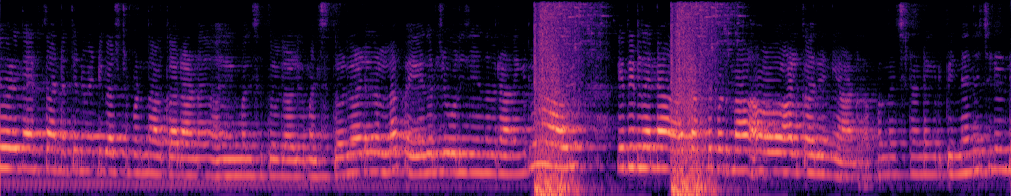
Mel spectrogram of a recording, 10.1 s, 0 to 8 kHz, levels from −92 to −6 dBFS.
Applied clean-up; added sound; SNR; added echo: none; Glass; 6 dB; reverberation time 0.9 s.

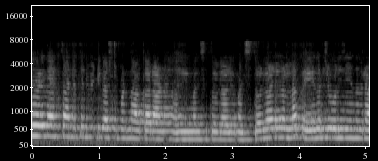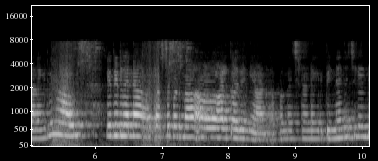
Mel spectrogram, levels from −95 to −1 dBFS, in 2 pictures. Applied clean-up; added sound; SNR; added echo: neural separator model SepFormer DNS4.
